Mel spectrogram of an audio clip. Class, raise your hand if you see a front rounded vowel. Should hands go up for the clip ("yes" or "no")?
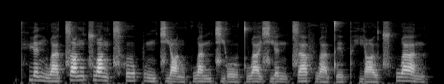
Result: no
